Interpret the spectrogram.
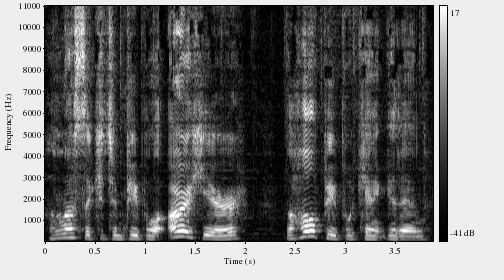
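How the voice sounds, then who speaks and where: A woman's voice: deep voice, lively intonation, moderate pace, soft background music. A woman reading a story aloud and breaking off for casual, conversational commentary. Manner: conversational asides. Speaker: host reading a visual novel aloud.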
